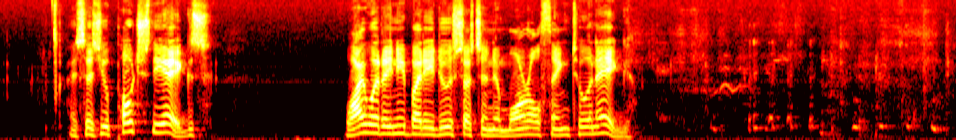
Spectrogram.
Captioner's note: laughs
